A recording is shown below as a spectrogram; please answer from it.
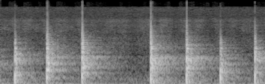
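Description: Seven hard knocks by hand on a single-sided ceramic dining table top (Oatmeal/Myon models) give short, dull thuds with no ringing. The top does not ring because it is supported underneath.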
